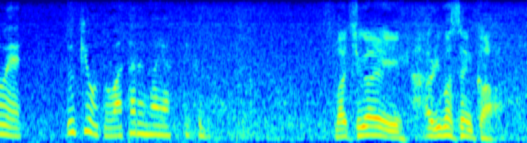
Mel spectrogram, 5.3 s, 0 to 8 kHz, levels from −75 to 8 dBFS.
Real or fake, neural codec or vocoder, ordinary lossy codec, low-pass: real; none; none; none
